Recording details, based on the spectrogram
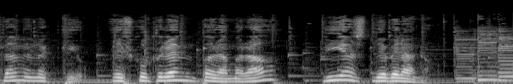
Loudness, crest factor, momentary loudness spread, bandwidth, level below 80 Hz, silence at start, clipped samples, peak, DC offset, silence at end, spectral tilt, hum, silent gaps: -17 LUFS; 16 dB; 14 LU; 11 kHz; -38 dBFS; 0 s; under 0.1%; 0 dBFS; under 0.1%; 0 s; -6.5 dB/octave; none; none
